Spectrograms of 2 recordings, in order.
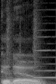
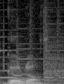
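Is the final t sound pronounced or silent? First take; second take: silent; pronounced. First: The final t sound is left silent. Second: The final t sound is clearly pronounced. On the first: "and then you pronounce it Godot" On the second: "You can also pronounce it Godot. Because there is a T"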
